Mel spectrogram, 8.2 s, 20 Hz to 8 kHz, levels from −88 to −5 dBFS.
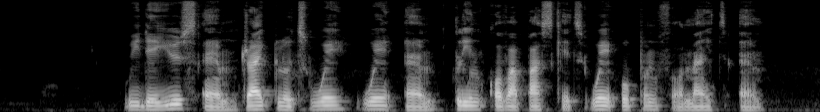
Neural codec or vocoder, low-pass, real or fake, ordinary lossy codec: none; none; real; none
